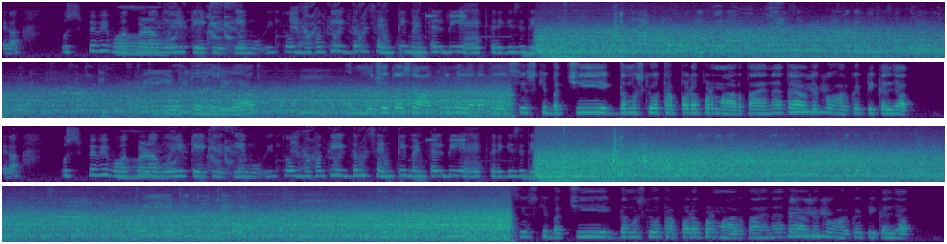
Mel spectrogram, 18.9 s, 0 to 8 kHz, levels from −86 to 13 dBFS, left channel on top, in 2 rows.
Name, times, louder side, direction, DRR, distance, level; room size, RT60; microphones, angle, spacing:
voice 1, 0.0-9.8 10.7-12.0 12.4-12.9 17.3-17.8, right 1 dB, 15° right, 0.5 m, -42 dB
voice 2, 1.1-1.6 5.2-5.3 10.9-12.0 12.8-18.5, left 6 dB, 85° left, 0.3 m, -36 dB
sound 1, 1.5-2.4 2.7-4.8 5.3-6.6 7.1-11.6, left 4 dB, 65° left, 0.8 m, -51 dB
sound 2, 5.3-14.5, right 6 dB, 75° right, 0.4 m, -30 dB
3.0 x 2.1 x 2.4 m
head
